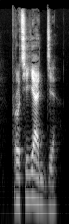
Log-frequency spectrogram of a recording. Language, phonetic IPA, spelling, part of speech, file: Belarusian, [prot͡sʲiˈjad͡zʲːe], проціяддзе, noun, Be-проціяддзе.ogg
- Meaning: antidote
